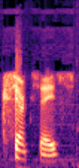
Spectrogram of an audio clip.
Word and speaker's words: Xerxes: In the Greek, it would be Xerxes.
